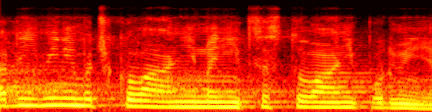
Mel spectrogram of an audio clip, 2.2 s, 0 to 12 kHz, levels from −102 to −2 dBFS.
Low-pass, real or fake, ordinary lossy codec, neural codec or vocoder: 7.2 kHz; real; Opus, 24 kbps; none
